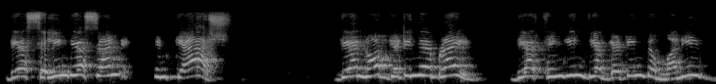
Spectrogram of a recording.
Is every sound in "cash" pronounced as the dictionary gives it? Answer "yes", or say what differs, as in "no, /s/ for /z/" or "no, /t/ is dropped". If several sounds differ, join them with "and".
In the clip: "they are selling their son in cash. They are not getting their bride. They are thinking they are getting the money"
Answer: yes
